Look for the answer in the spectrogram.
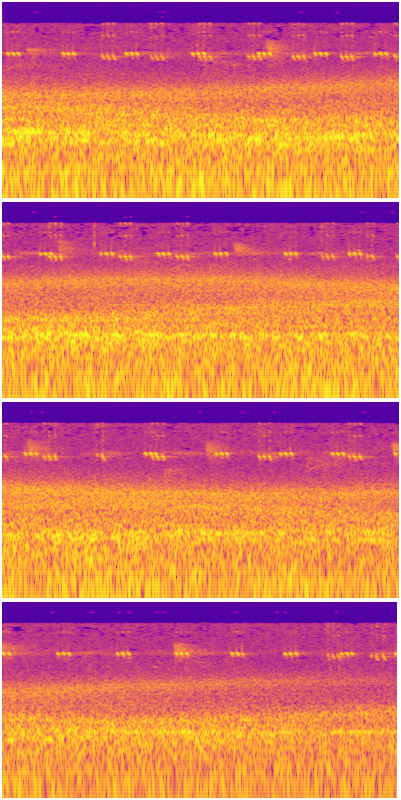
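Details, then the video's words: Crickets at night in soft wind. High, short chirps repeat steadily at close to three per second, with a few fainter callers behind, over a continuous low wind rush. "Relaxing Night Time Sounds | Crickets & Soft Wind"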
